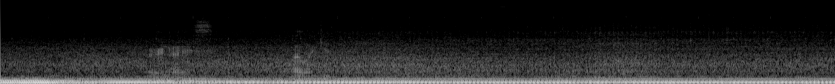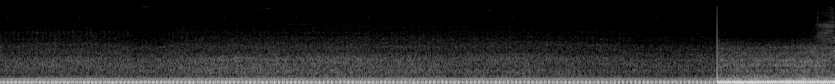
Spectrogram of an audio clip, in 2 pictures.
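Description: Honda Accord's engine and road noise heard inside the cabin in slow traffic, a steady low drone. It jumps suddenly louder near the end.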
